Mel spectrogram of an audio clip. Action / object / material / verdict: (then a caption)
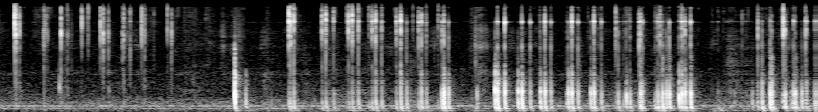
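tap / small glass dropper bottle with plastic cap / glass / none. Long nails rapidly scratch and tap a small amber glass rosehip oil bottle with a paper label and a black plastic dropper cap, first while it is held and then while it lies on its side on a table. The sound is a dense run of short, sharp clicks and scratchy scrapes across the cap, glass and label, with each tap dying away almost instantly.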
